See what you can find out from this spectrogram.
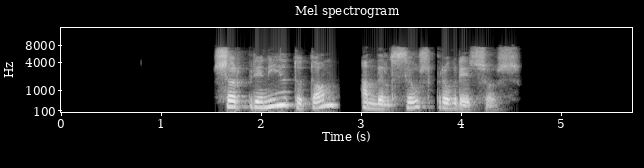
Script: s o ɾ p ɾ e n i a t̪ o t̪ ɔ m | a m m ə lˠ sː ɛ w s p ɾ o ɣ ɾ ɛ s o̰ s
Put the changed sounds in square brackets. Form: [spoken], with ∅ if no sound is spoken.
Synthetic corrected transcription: s o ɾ p ɾ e n i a t̪ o t̪ ɔ m | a m [b] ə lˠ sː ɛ w s p ɾ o ɣ ɾ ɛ s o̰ s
